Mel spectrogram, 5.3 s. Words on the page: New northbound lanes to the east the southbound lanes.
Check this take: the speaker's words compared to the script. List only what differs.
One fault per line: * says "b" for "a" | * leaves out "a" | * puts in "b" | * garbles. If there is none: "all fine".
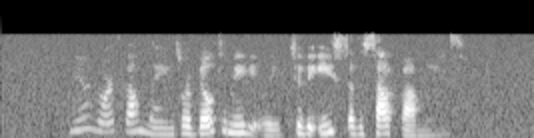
* puts in "were built immediately"
* puts in "of"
